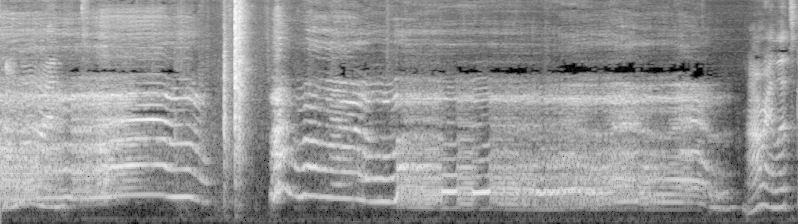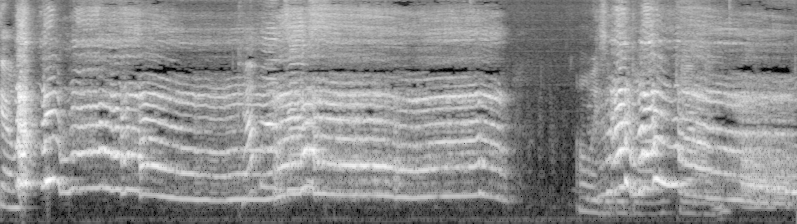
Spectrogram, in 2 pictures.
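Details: A stubborn husky dramatically protests a walk with sustained, quavering howls and yodel-like pitch bends, several long phrases separated by brief gaps and sharp yips, with some human speech underneath.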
